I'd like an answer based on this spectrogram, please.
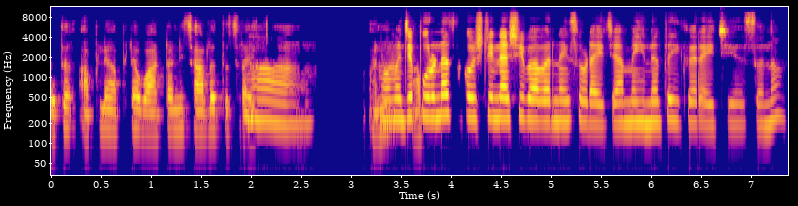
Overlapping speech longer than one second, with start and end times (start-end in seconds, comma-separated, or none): none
